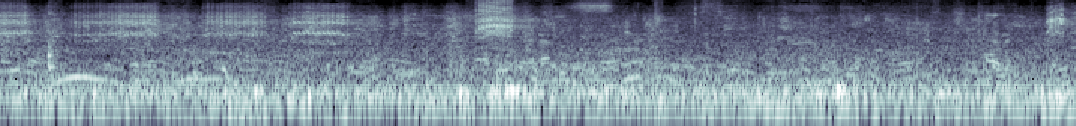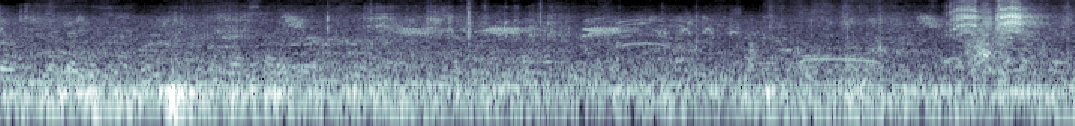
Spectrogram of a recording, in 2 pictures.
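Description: A woman speaks calmly into a microphone over loudspeakers outdoors.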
